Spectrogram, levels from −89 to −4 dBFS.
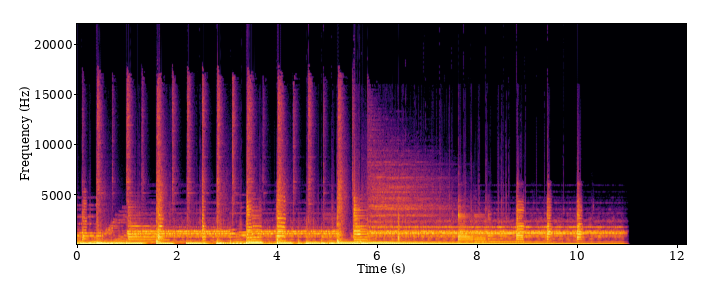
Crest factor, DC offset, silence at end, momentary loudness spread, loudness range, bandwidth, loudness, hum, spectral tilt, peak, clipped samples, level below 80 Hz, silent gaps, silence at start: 10 dB; under 0.1%; 1.2 s; 6 LU; 5 LU; 16.5 kHz; -11 LUFS; none; -6.5 dB/octave; 0 dBFS; 0.3%; -14 dBFS; none; 0 s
